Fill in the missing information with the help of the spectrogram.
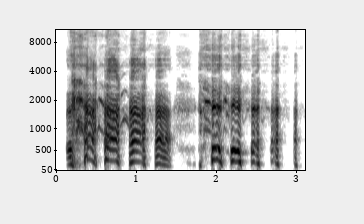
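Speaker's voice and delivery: high, loud burst of laughter; laughing hard. Real, not acted. Host cracking up over Dunkin' bloopers, laughing hard. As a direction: crack up in a long real laugh.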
